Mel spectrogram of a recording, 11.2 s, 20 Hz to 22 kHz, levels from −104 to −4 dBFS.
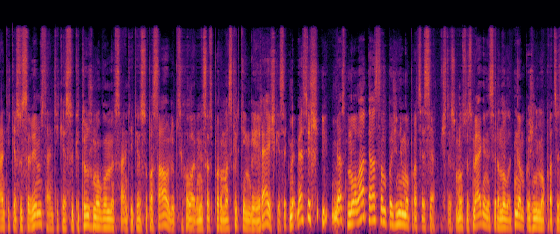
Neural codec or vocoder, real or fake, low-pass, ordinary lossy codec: codec, 44.1 kHz, 7.8 kbps, Pupu-Codec; fake; 14.4 kHz; AAC, 64 kbps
